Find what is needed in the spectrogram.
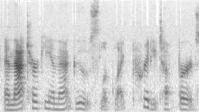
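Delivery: ordinary delivery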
